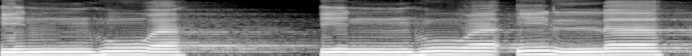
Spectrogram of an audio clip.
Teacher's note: huruf la ditahan dan ditekan lalu dipanjangkan 2 harokat karena di depannya terdapat alif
